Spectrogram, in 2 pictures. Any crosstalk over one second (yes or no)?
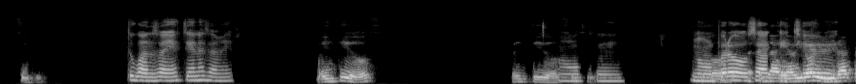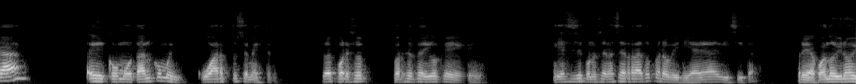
yes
